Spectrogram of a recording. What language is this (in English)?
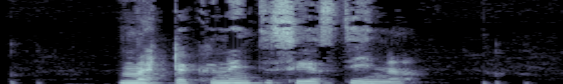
Swedish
